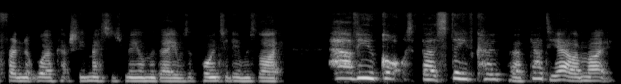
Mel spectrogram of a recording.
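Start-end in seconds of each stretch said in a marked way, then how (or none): 3.3-5.7 hammed-up Cockney mate; comedy Cockney accent. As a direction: put on a comic Cockney voice. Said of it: "my, my comedy Cockney accent".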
